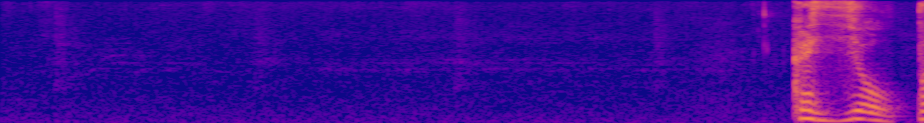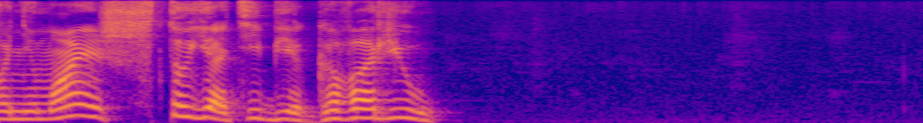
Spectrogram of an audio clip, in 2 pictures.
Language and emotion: Russian, angry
